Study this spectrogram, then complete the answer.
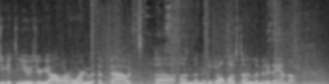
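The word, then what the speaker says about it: Gjallarhorn: It is Yawler horn, not Galar horn. So they say it wrong in the game. It's a Yawler horn if you say it correctly in Norse. But just in regular old English, it's Yawler horn.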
